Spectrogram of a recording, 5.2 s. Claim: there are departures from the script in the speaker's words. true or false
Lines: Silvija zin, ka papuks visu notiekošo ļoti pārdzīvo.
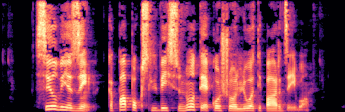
false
